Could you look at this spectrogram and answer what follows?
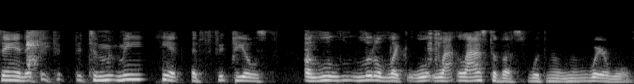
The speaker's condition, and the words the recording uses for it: Stuttering. I liked, too, in issue 2, and I apologize for my stutter, so your audience doesn't think there's audio issues.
